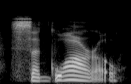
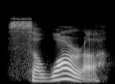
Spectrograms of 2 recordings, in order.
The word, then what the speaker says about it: saguaro: and this i learned i'd only heard it as the first way saguaro but we looked it up and found out sawara it's also possible sawara or the first one saguaro context you have a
